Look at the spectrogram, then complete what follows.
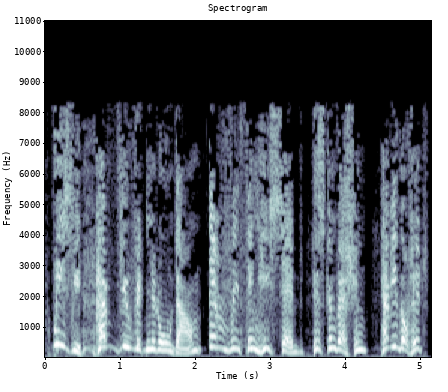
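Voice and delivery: high-pitched, excited questioning; quivering delight. A narrator's reading. Fudge checking on Percy's note-taking, quivering with delight. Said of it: "positively quivering with delight".

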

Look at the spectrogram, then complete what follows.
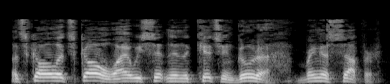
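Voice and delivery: loud, high, rushed cheer; rowdy host hurrying everyone along; boisterous. A narrator's reading. Redrick boisterously rallying everyone.

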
